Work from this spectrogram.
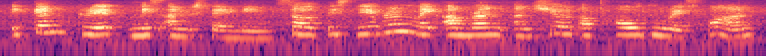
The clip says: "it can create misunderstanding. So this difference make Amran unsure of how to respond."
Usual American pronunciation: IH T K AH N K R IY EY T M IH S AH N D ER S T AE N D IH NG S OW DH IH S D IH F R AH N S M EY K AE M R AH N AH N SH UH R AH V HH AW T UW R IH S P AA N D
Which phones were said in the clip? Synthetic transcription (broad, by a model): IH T K AH N K R IY EY T M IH S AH N D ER S T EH N D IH NG S OW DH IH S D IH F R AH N M EY K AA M R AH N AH N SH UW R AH F HH AW T UW R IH S P AA N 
